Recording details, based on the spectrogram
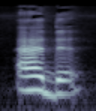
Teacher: বিপরীত ছাড়া সিফাত গুলোর মধ্যে দেখতে পাচ্ছি দাল হচ্ছে কলকলাহ কারণ দাল উচ্চারণের সময় প্রতিধ্বনি বা পাল্টা আওয়াজের সৃষ্টি হয়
